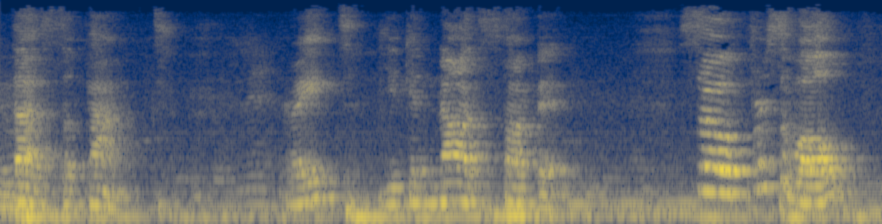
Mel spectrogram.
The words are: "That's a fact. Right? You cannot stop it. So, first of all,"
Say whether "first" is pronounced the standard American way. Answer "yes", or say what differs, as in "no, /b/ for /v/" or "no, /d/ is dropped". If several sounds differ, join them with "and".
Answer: yes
